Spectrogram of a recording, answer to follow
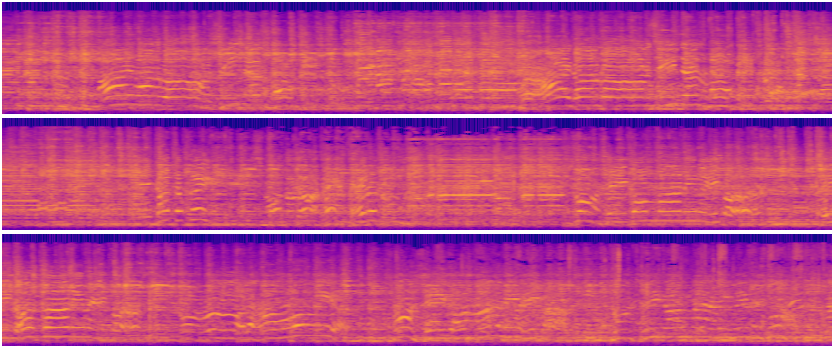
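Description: Live blues on an electric archtop guitar and a harmonica played in a neck rack, the harmonica bending its notes over the guitar's rhythm.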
